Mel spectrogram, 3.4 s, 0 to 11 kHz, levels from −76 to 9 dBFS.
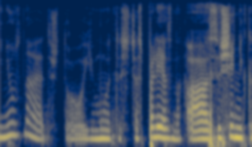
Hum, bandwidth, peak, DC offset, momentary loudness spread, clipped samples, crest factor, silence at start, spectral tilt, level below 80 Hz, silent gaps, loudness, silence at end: none; 10.5 kHz; 0 dBFS; under 0.1%; 15 LU; 0.2%; 14 dB; 0 s; -6 dB/octave; -28 dBFS; none; -14 LUFS; 0 s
